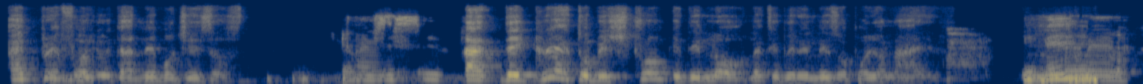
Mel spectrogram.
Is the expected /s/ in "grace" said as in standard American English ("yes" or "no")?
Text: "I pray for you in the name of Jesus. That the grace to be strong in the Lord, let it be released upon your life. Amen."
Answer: no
